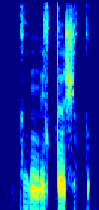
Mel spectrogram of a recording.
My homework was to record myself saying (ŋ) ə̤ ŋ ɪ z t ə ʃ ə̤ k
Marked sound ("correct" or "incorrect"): incorrect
